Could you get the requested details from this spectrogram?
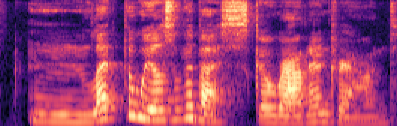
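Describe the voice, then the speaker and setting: A woman with lively intonation. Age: young. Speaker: recent high school graduate vlogger. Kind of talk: speech; casual chat. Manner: fast.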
